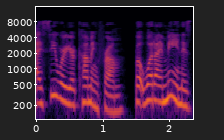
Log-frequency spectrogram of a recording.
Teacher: Notice how your voice goes up on coming from and then down on mean? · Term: natural intonation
